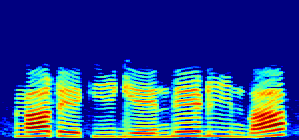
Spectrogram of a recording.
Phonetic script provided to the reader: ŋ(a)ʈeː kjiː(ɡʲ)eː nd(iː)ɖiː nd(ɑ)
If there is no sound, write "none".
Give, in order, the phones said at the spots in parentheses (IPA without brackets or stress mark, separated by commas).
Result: aː, ɡʲ, eː, a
